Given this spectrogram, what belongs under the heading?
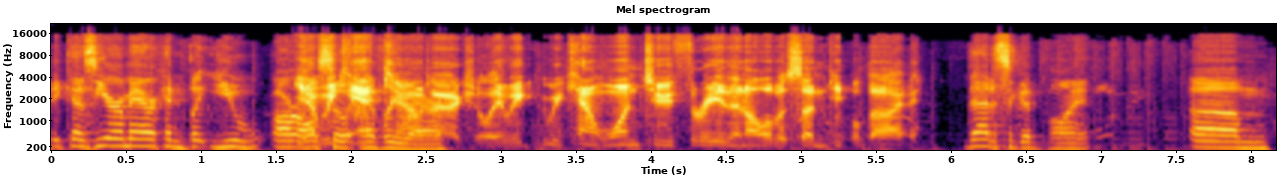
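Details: Adult male speakers in casual conversation; no speech disorder.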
